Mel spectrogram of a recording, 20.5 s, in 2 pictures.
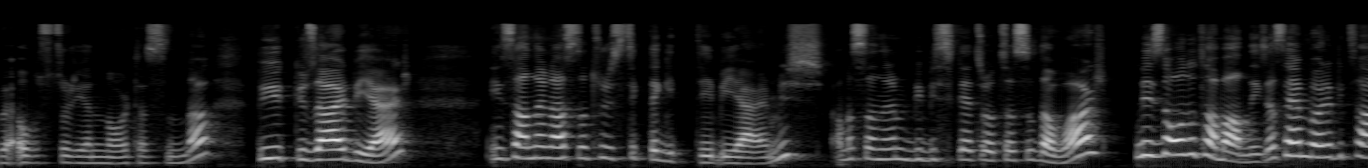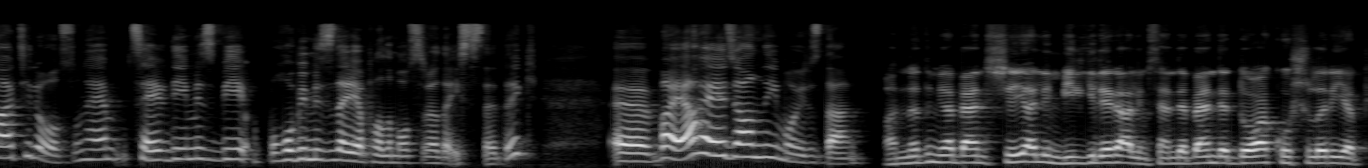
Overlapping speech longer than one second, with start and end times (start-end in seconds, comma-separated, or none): none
